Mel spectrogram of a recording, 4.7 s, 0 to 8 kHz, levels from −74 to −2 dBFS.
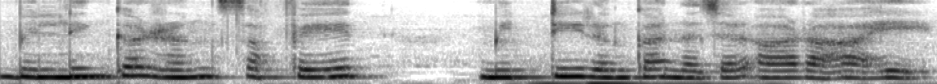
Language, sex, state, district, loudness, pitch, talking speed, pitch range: Hindi, female, Assam, Kamrup Metropolitan, -13 LUFS, 265 Hz, 140 wpm, 250-280 Hz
